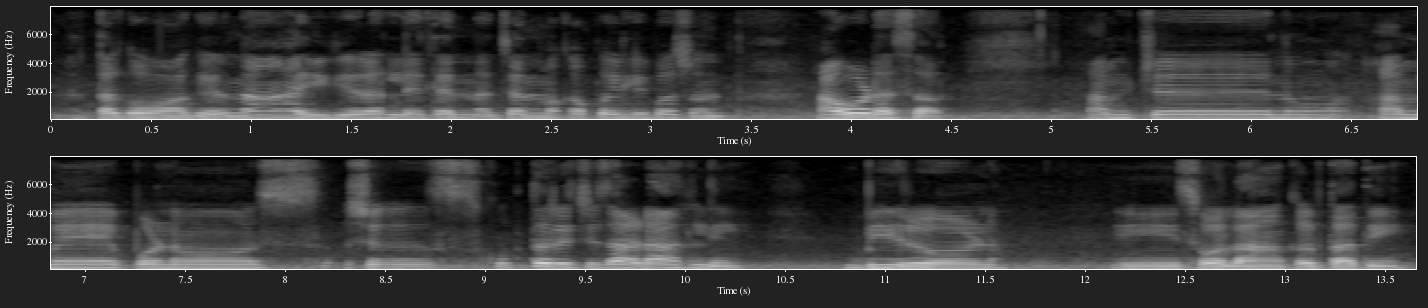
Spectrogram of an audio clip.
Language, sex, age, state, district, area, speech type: Goan Konkani, female, 45-60, Goa, Ponda, rural, spontaneous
